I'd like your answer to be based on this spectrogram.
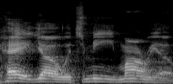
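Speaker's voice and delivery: very slow, deliberate, every word stretched out. Retelling a video of an actor talking about his role: imitating Chris Pratt. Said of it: "video of Chris Pratt talking about it? He's like".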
